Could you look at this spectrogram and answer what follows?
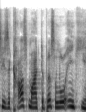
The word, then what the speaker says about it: Cosmoctopus: It took me forever to learn how to pronounce Cosmoctopus.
